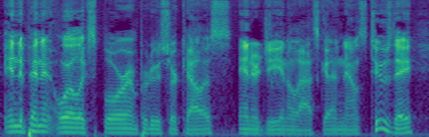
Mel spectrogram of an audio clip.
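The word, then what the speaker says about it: Caelus: Callus. That's how you pronounce it.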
